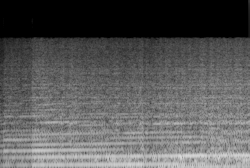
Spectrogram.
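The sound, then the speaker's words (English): Loud, steady engine drone of a lorry followed by three black cars driving along a road beneath a clear blue sky, the motors swelling after a brief moment and holding a throaty revving hum throughout, with no voices. “Then a lorry drives down the road beneath a clear blue sky, followed by the three black cars.”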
